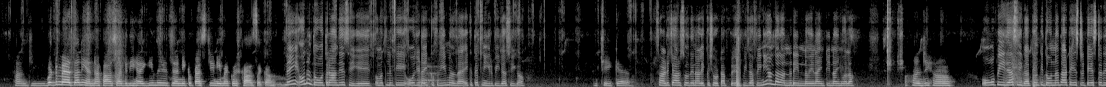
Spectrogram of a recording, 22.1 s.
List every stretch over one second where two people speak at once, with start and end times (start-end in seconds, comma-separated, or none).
none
